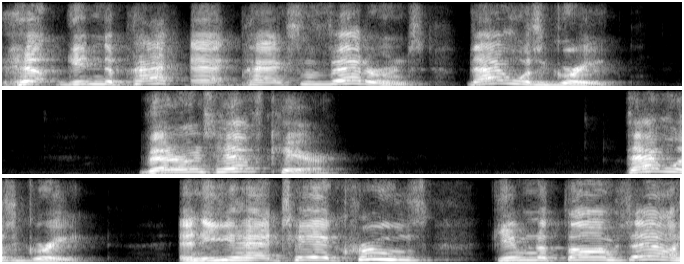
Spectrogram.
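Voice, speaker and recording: A man with an American accent uses a raised, projected voice at an extremely high pitch, bright and sharp in tone, at a fairly slow pace on a very clean recording with a silent background. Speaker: political commentary streamer. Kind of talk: live stream chat responding to viewers. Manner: animated.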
